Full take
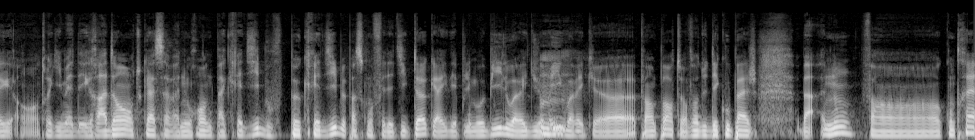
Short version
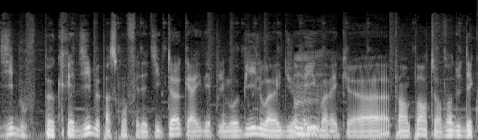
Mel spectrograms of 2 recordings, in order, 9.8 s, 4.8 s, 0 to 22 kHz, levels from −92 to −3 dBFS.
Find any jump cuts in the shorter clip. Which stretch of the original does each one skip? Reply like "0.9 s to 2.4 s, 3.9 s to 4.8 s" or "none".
none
